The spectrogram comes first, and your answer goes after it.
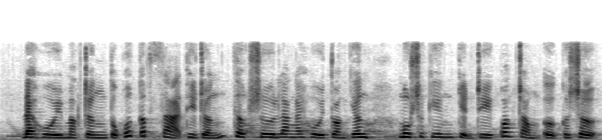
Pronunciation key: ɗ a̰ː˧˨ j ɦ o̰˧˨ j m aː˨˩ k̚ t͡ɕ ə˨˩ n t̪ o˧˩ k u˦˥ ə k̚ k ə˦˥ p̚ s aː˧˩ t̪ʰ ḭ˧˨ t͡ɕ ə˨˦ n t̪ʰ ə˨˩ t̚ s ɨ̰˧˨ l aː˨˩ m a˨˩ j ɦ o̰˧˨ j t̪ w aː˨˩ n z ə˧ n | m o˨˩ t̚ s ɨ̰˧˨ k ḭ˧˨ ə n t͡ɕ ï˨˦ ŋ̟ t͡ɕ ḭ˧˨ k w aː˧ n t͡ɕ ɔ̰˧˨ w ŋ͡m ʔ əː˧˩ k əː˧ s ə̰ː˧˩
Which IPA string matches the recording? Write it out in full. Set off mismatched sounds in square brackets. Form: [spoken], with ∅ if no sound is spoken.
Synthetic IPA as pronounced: ɗ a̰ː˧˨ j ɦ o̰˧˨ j m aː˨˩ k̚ t͡ɕ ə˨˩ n t̪ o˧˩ k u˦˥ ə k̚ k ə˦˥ p̚ s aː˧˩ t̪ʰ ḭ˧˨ t͡ɕ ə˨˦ n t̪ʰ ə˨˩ t̚ s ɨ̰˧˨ l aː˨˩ [ŋ] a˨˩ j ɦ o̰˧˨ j t̪ w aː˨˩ n z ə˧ n | m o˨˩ t̚ s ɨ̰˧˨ k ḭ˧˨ ə n t͡ɕ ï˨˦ ŋ̟ t͡ɕ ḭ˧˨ k w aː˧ n t͡ɕ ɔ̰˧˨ w ŋ͡m ʔ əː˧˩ k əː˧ s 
